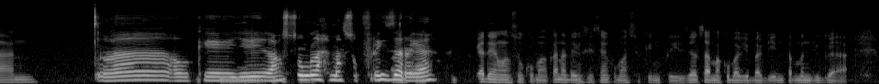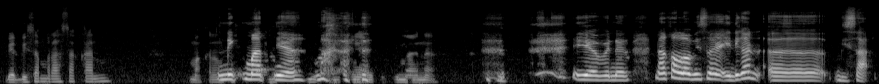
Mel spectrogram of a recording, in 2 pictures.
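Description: The speech dips abruptly at 1.93 s, 2.8 s and 4.29 s, then again from 11.42 s, 11.67 s, 12.48 s and 15.29 s. The drops range from brief clips to roughly half a second, the deepest near 12 s falling by about 30 dB. This is speech suppressed in double talk, likely caused by an echo canceller that could not separate the near voice from loudspeaker echo while both sides talked, and so turned both down.

At 11.48 s, inside that cluster, a faint scrap of delayed voice slips through for a moment, trailing the speech by 411 ms and sitting about 30 dB below it. This is an echo leak, likely where a far-end loudspeaker reached its microphone and the canceller let a residue back down the line.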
